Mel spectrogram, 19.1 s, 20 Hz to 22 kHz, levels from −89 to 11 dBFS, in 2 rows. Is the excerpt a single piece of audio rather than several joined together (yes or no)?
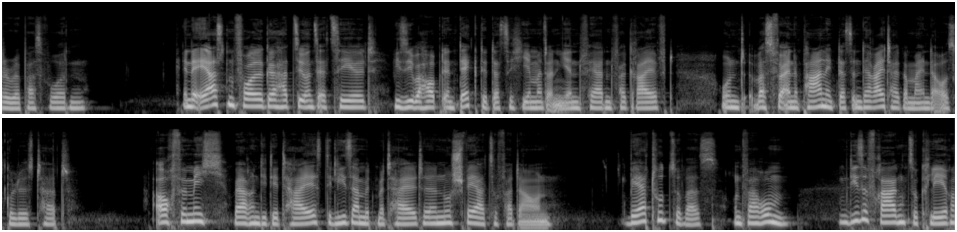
yes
